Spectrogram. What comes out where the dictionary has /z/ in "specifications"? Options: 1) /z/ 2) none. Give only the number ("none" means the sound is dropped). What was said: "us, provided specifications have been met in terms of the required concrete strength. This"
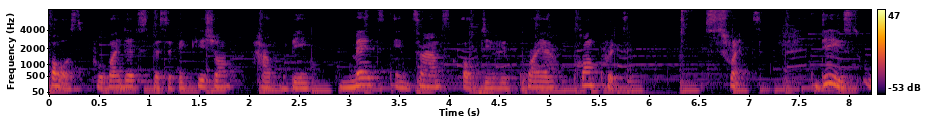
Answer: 2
